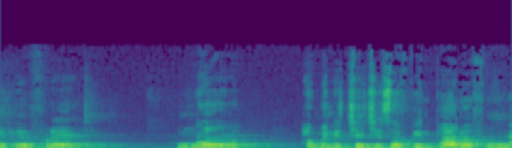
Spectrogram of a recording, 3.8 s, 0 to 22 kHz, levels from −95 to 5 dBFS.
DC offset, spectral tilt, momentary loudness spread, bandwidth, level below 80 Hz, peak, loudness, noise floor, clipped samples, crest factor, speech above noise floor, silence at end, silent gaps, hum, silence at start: under 0.1%; -4 dB/octave; 14 LU; 15 kHz; -52 dBFS; -4 dBFS; -21 LUFS; -46 dBFS; under 0.1%; 16 dB; 27 dB; 0 s; none; none; 0 s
